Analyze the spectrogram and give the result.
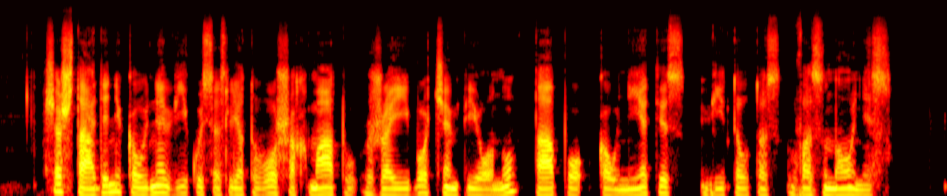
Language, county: Lithuanian, Vilnius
